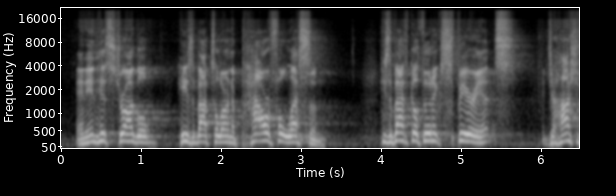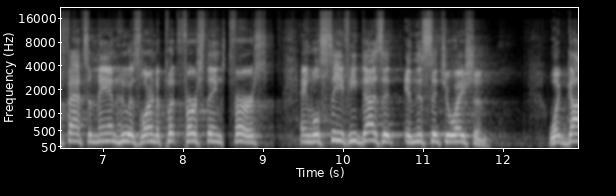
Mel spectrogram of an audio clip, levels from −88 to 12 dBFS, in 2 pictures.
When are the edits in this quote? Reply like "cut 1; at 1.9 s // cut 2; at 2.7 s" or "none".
cut 1; at 6.0 s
